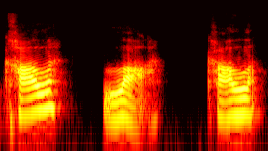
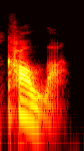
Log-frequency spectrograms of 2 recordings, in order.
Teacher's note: you put emphasis on the last syllable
